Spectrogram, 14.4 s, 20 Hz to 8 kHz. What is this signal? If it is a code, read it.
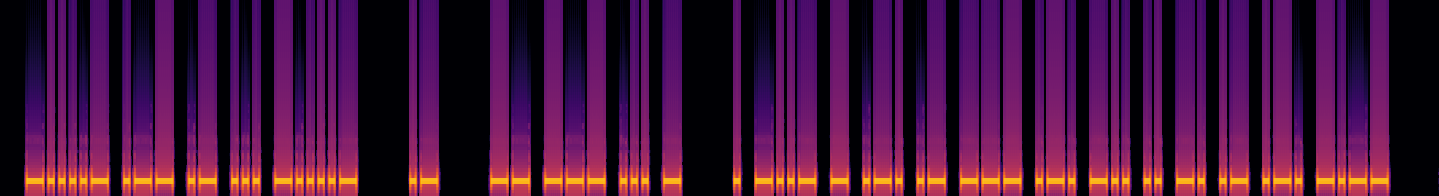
Morse code, heard as a keyed tone, about 22 wpm, 700 Hz. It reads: -WAS- A MOST EXTRAORDINARY
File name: 06-Chapter-06 22 WPM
